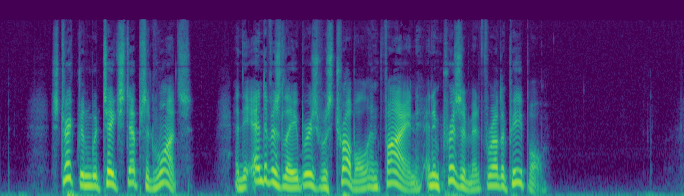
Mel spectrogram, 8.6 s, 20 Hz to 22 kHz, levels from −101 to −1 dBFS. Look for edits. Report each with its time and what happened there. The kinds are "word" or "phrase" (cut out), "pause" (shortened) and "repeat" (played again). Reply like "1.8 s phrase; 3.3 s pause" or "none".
none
